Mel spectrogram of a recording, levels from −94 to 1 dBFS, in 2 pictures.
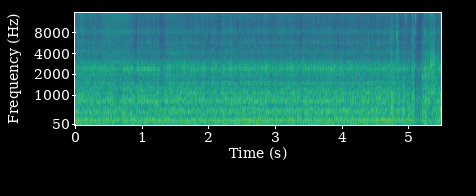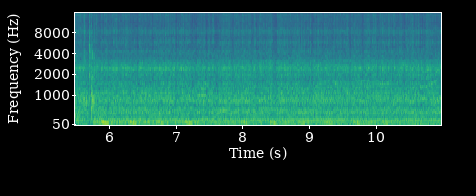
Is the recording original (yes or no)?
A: yes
